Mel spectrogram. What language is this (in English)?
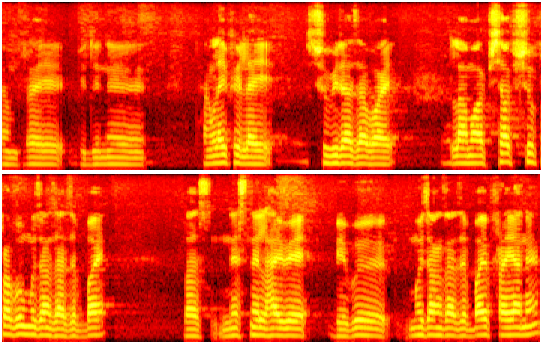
Bodo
